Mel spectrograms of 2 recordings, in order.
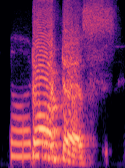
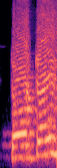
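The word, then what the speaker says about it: tortoise: टॉर्टस। टॉर्टाइज नहीं बोलिएगा, टॉर्टस बोलिएगा।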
